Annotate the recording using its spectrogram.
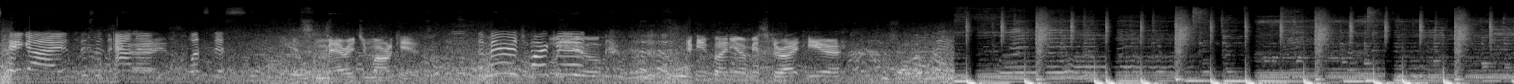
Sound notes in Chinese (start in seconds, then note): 6.0 笑声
